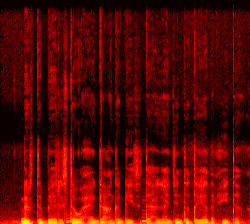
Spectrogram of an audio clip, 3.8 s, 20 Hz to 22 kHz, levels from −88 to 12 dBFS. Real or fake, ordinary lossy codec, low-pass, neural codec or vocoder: real; none; none; none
